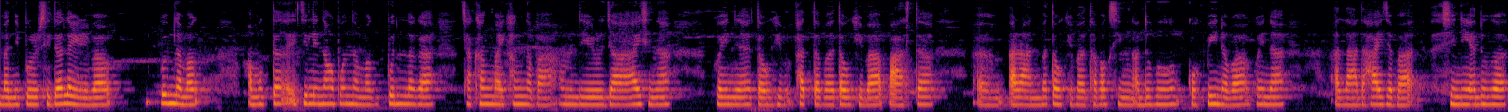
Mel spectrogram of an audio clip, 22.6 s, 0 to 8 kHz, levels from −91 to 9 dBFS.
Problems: background sounds at intervals, background conversations at intervals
